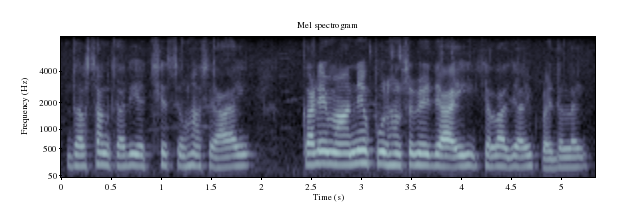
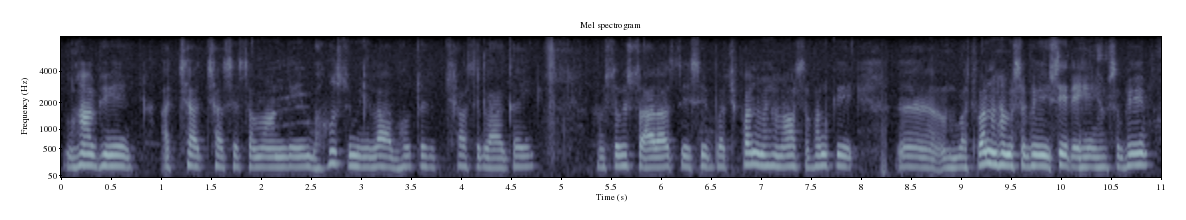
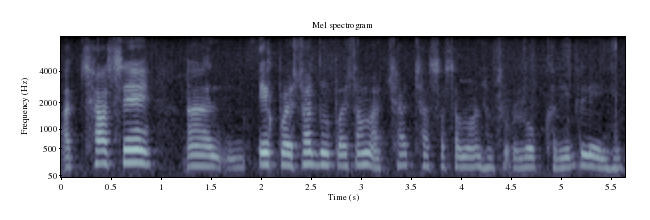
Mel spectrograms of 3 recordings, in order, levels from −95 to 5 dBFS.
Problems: constant background noise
